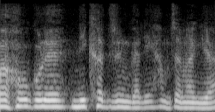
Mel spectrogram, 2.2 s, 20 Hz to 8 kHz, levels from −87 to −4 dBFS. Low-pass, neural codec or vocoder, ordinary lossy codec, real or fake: 7.2 kHz; codec, 16 kHz in and 24 kHz out, 0.4 kbps, LongCat-Audio-Codec, fine tuned four codebook decoder; MP3, 48 kbps; fake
